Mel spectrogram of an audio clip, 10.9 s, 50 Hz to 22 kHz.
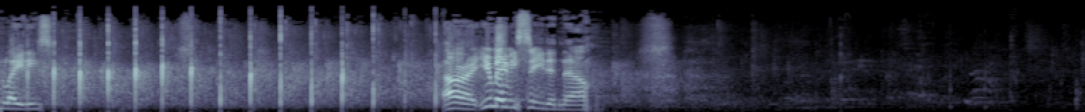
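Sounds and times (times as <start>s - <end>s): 
speech: 0.0s - 0.7s, 4.4s - 6.0s
men of a church audience clapping in unison: 0.0s - 7.2s.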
